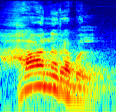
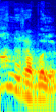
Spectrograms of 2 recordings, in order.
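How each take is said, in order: First: The word begins with an audible h sound. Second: The word begins directly with a vowel sound. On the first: The speaker calls it wrong. "Not హానరబుల్" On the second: The speaker calls it right. "హెచ్ను సైలెంట్గా వాడుతూ"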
